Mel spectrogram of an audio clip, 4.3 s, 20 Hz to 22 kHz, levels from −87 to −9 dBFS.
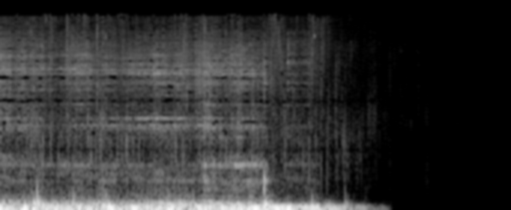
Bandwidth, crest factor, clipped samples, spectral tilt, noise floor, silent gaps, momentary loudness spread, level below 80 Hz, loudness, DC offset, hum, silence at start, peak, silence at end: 12.5 kHz; 14 dB; under 0.1%; -6 dB/octave; -80 dBFS; none; 7 LU; -18 dBFS; -20 LUFS; under 0.1%; none; 0 s; -2 dBFS; 1.2 s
